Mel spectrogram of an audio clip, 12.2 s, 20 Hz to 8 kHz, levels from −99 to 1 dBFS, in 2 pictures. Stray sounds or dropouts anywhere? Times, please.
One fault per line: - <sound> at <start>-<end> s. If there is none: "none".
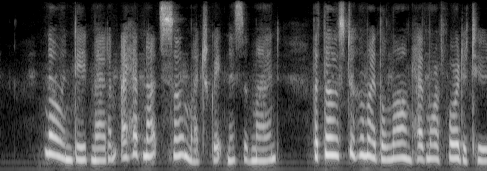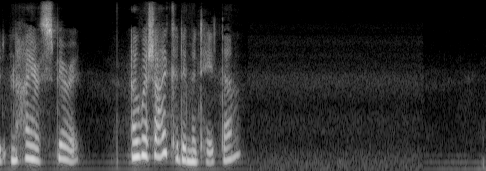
none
